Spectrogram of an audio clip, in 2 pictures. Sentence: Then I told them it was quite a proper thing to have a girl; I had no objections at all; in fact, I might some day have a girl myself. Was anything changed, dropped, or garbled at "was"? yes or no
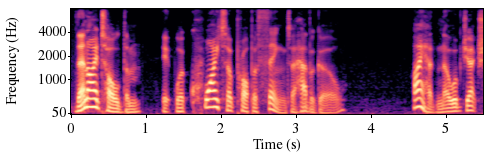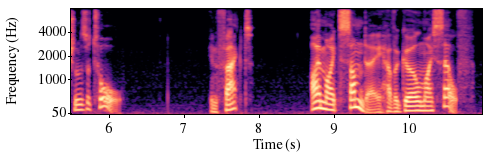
yes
